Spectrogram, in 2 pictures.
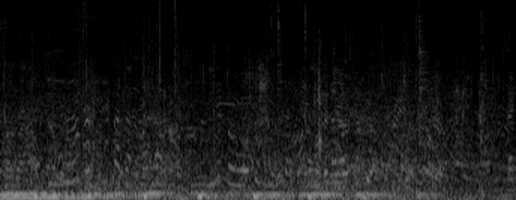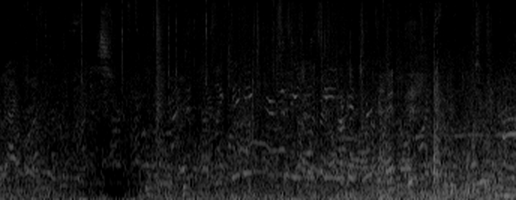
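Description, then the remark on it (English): Busy outdoor crowd murmur at the Rose Bowl Flea Market in Pasadena, California, with many overlapping voices, footsteps and scattered clattering, a steady moderate-level bustle with a brief dip in the middle before the chatter resumes. “at the Rose Bowl Flea Market in Pasadena, California.”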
